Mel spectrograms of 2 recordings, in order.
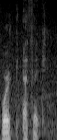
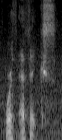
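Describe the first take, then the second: First: The phrase ends without any s sound. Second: The phrase ends with an added s sound. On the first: The speaker calls it right. "There's no S. It's just work ethic" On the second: The speaker calls it wrong. "Some people don't know how to pronounce it correctly"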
